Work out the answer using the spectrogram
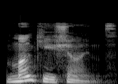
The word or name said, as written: monkeyshines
